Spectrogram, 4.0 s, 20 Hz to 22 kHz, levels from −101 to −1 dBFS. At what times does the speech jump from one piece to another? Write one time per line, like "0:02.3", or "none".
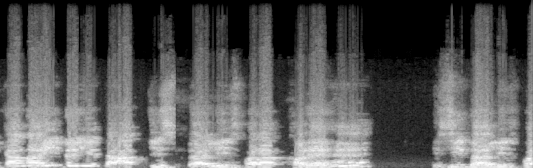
0:01.3

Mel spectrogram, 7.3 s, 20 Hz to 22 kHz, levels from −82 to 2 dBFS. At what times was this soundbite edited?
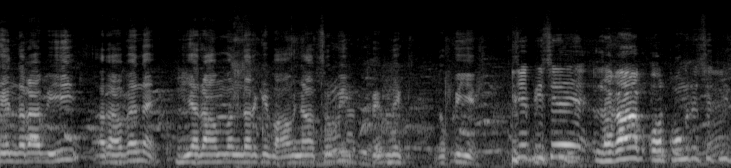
0:05.1

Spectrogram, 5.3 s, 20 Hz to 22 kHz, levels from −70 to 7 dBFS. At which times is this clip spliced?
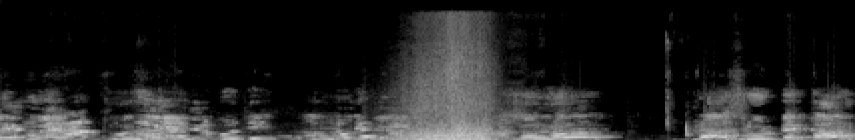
0:02.9

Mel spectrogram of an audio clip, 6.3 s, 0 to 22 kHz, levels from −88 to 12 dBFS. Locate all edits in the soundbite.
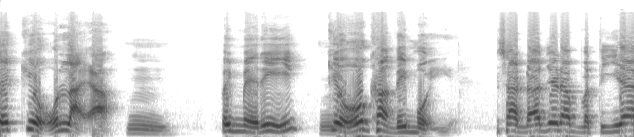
0:04.9

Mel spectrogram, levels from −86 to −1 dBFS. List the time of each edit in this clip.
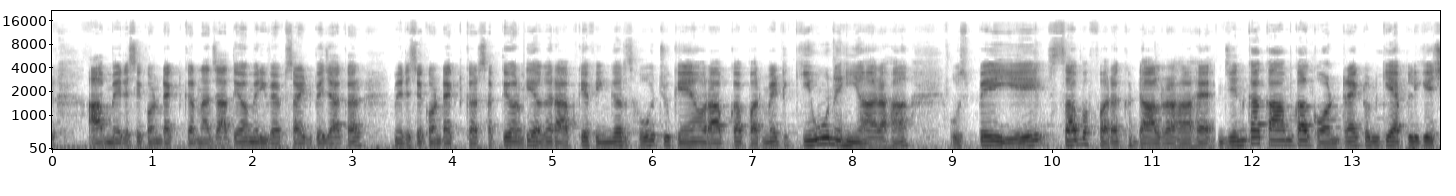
0:04.7
0:11.8

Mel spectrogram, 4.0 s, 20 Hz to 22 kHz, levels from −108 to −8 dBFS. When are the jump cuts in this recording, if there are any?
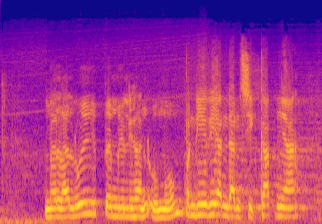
0:02.3

